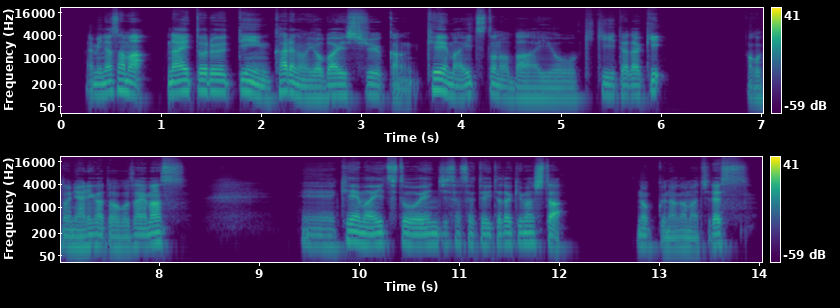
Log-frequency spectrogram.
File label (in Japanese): フリートーク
